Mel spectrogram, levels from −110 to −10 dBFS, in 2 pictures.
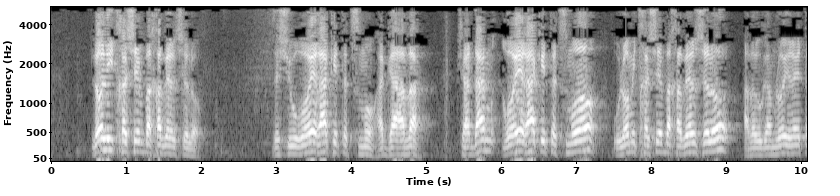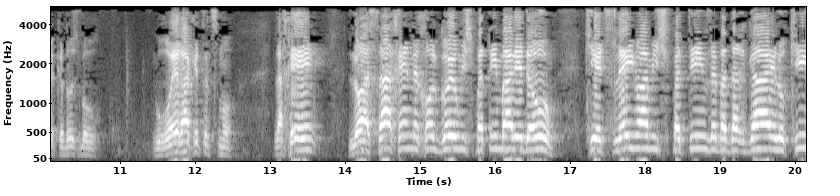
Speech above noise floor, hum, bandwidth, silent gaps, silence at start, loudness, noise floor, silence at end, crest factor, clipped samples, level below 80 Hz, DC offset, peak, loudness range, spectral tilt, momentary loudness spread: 41 dB; none; 5.4 kHz; none; 0.55 s; -10 LUFS; -52 dBFS; 0 s; 12 dB; 0.7%; -50 dBFS; under 0.1%; 0 dBFS; 6 LU; -4 dB/octave; 15 LU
